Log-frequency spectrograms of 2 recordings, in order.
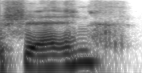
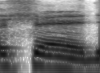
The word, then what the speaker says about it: Schoen: I guess shout out, shout out Joe, shout out Joe what what how do you pronounce his last name? The Giants GM? Joe Schoen. Joe Schoen, yeah.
